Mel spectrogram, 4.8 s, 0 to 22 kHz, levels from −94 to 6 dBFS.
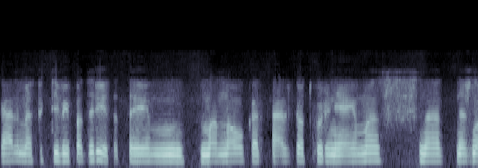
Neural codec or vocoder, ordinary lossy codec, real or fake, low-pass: none; AAC, 32 kbps; real; 7.2 kHz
